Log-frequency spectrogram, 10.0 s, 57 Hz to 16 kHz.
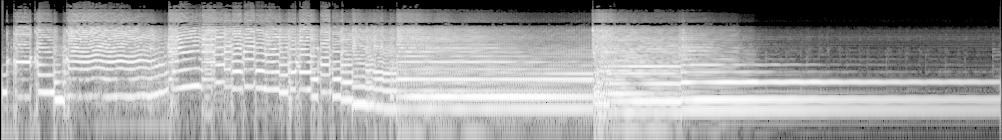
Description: I recorded it using a Lambda pre-box and Shure SM57.
The guitar is a faded les paul double cut with old(ish) P-90's. It is a recent acquisition and sounds very nice.
The guitar was plugged into the bright channel input 2.....the volume was pretty much cranked with the treble on 8, mids on 3-4 and bass on 0.
I Have a Marshall bluesbreaker RI and it does not have the bold strident tone or chunky bottom that the Trinity has.
The SM57 was right at the grillcloth at the Alnico Tone Tubby.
